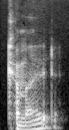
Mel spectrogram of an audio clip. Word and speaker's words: Kermode: K-E-R-M-O-D-E. Kermode. Oh, no, it's Kermode. Okay. – Kermode? – Yeah. Yeah, it is now.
